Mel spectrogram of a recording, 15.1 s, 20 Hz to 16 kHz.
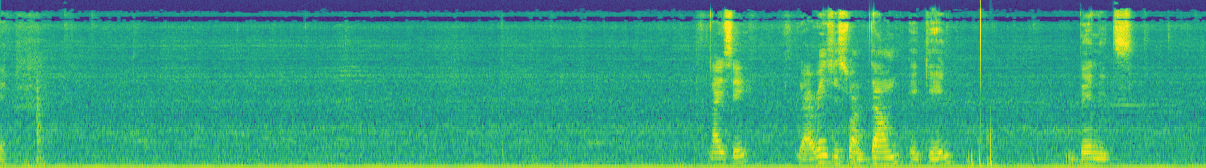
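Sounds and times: low machinery hum: 0:00.0 - 0:15.0.

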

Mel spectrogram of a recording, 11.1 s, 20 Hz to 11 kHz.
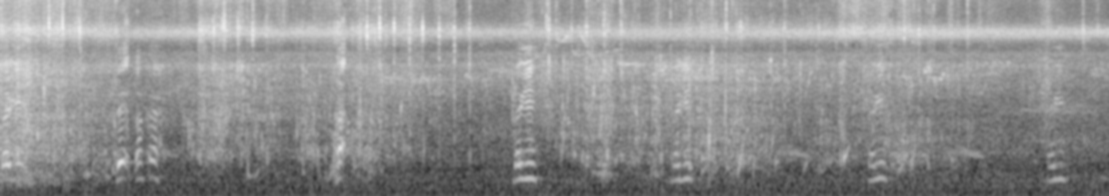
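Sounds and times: rush of river water: 0:00.0 - 0:10.4
water splashing around wading man: 0:00.0 - 0:10.5.

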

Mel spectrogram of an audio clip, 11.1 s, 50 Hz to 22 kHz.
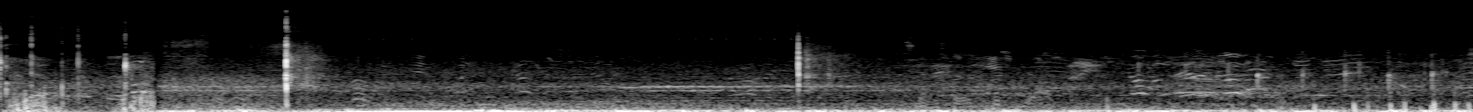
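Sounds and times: spectators' voices: 0:00.0 - 0:11.0
steady low rumble: 0:00.0 - 0:11.0
bat cracking a baseball: 0:02.0 - 0:02.6, 0:05.9 - 0:06.5.

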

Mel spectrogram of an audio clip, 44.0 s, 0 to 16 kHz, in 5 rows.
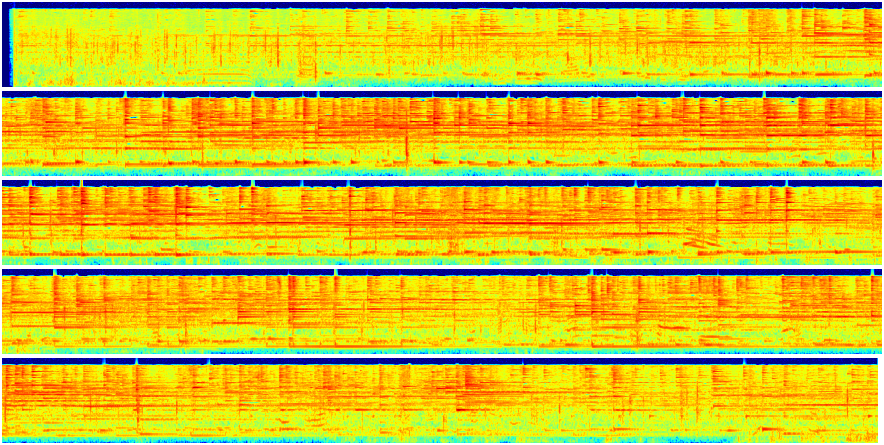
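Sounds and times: cowbells ringing: 0:00.1 - 0:43.9.

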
